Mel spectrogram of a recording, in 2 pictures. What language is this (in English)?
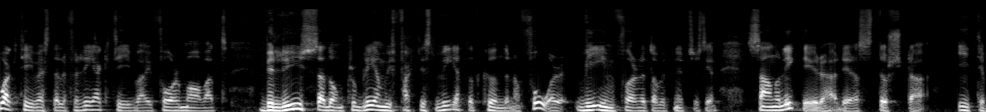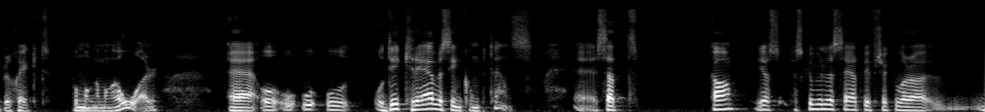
Swedish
